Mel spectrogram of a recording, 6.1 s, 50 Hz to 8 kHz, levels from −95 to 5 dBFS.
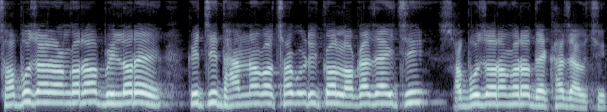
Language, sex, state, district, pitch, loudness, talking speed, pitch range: Odia, male, Odisha, Nuapada, 210 Hz, -12 LUFS, 90 wpm, 195-225 Hz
